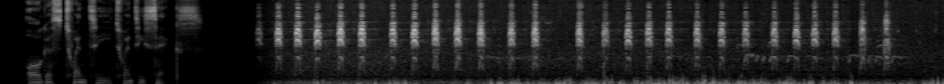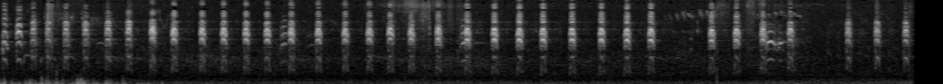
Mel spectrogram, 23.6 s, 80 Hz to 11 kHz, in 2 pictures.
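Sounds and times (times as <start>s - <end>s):
speech: 0.4s - 2.6s, 3.2s - 4.6s
black-necked stilt giving sharp yapping calls on Maui, Hawaii: 3.3s - 23.2s
low rumbling noise: 3.4s - 23.2s.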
